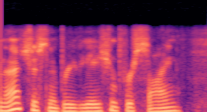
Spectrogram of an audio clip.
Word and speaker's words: sin: just an abbreviation for sign U but it's pronounced sign even though it's written s n or sin you can call it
